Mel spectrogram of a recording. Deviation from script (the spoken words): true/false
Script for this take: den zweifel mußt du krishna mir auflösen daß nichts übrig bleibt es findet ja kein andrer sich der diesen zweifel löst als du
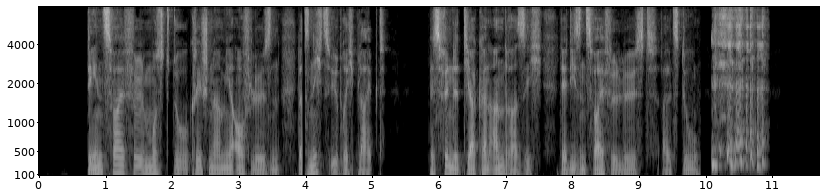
false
